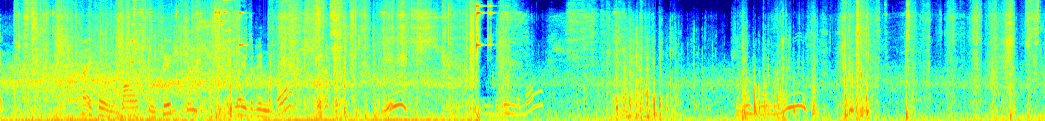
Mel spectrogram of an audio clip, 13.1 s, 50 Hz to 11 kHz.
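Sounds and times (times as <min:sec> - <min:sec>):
cardboard and plastic rustling: 0:00.0 - 0:13.0.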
